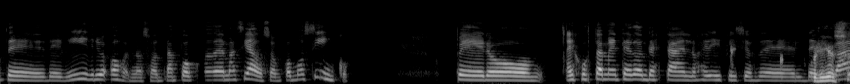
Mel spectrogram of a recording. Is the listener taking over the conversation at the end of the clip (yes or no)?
yes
